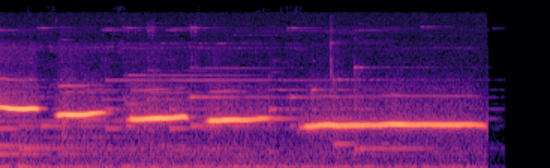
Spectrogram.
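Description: A man whistles a short descending tune on his way home aboard a bus rocking along a slushy turnpike, several distinct notes stepping down before a long held final note, with a low steady rumble underneath.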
